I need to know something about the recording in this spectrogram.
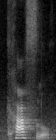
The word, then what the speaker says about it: castle: And the last one is T in fasten, gourmet, listen, and castle. In all these words, the silent letters are highlighted in red.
